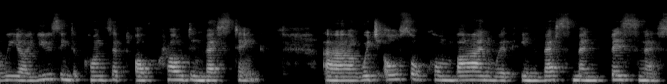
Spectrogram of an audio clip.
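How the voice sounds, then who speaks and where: A woman with a Latvian accent gives an eager online sales talk, her lines full of um and uh. Her voice sits at an ordinary middle pitch. She is heard over a video call from a room with noticeable echo. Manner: enthusiastic, with frequent um and uh fillers. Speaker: webinar presenter.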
